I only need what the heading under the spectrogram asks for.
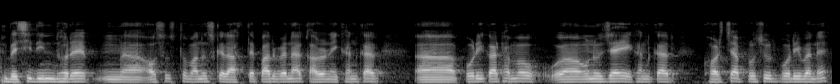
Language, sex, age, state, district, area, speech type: Bengali, male, 45-60, West Bengal, Purulia, urban, spontaneous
